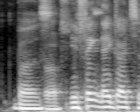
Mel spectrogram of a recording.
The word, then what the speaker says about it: Bose: No, like you'd think they would go to like is it Boss or Bose? How do you say it? Bose.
